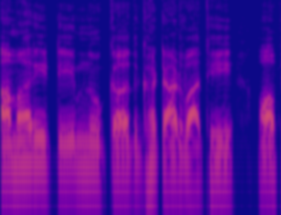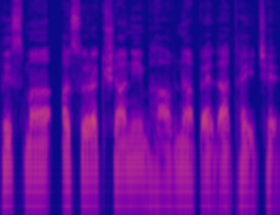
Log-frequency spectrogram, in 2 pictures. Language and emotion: Gujarati, sad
